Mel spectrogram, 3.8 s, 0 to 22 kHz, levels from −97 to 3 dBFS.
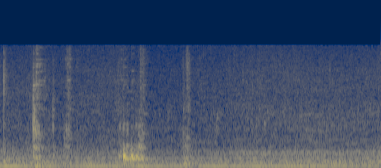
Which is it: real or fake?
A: real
